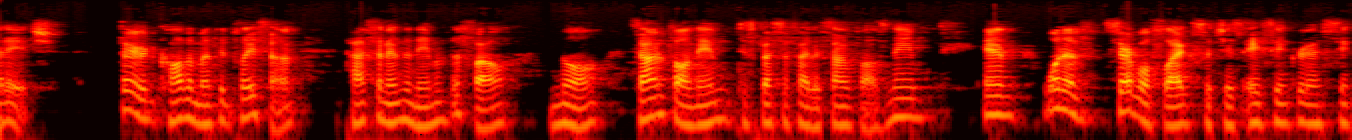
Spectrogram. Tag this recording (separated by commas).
Speech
